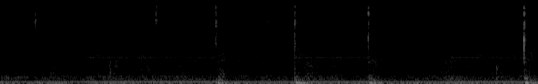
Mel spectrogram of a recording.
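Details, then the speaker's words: Watts Premier Zerowaste Zero Pure Plus reverse osmosis unit's solenoid valve, reinstalled and powered by its transformer, gives a steady electrical hum and buzz but no click; owner suspects a milling defect makes it stick. "So we're not hearing it click, but we are hearing an electrical hum and buzz."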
